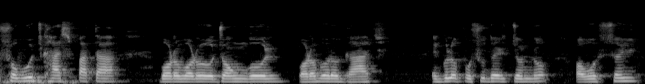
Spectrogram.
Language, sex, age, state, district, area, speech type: Bengali, male, 18-30, West Bengal, South 24 Parganas, urban, spontaneous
